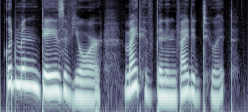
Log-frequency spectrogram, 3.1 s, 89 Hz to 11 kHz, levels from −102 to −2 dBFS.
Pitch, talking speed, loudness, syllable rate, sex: 210 Hz, 195 wpm, -15 LUFS, 4.9 syllables/s, female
